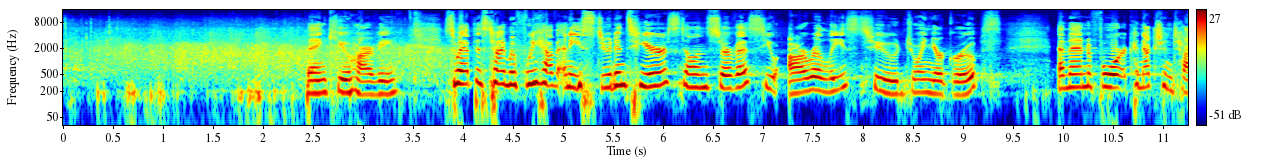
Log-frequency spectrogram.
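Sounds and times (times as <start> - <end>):
audience applause: 0.0 - 4.5
speech: 2.4 - 11.2.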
